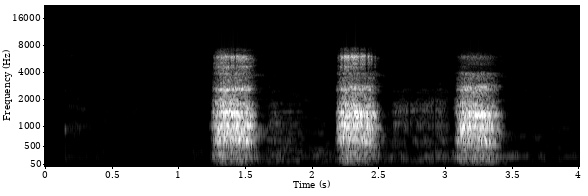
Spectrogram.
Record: exhalation_length: 4.0 s
exhalation_amplitude: 22880
exhalation_signal_mean_std_ratio: 0.4
survey_phase: beta (2021-08-13 to 2022-03-07)
age: 18-44
gender: Male
wearing_mask: 'No'
symptom_none: true
smoker_status: Current smoker (e-cigarettes or vapes only)
respiratory_condition_asthma: false
respiratory_condition_other: false
recruitment_source: REACT
submission_delay: 1 day
covid_test_result: Negative
covid_test_method: RT-qPCR
influenza_a_test_result: Negative
influenza_b_test_result: Negative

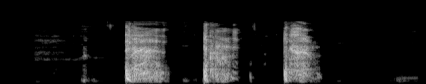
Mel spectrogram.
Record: three_cough_length: 4.3 s
three_cough_amplitude: 30867
three_cough_signal_mean_std_ratio: 0.37
survey_phase: beta (2021-08-13 to 2022-03-07)
age: 65+
gender: Female
wearing_mask: 'No'
symptom_cough_any: true
smoker_status: Current smoker (11 or more cigarettes per day)
respiratory_condition_asthma: false
respiratory_condition_other: false
recruitment_source: REACT
submission_delay: 2 days
covid_test_result: Negative
covid_test_method: RT-qPCR
influenza_a_test_result: Negative
influenza_b_test_result: Negative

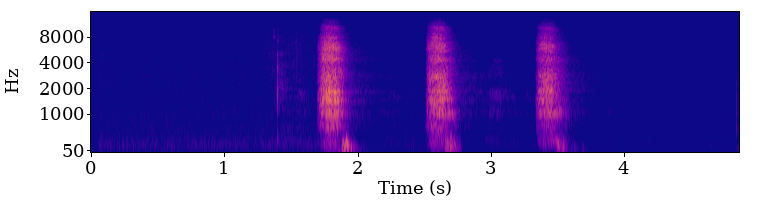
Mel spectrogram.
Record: exhalation_length: 4.9 s
exhalation_amplitude: 18625
exhalation_signal_mean_std_ratio: 0.26
survey_phase: beta (2021-08-13 to 2022-03-07)
age: 45-64
gender: Female
wearing_mask: 'No'
symptom_sore_throat: true
symptom_fatigue: true
symptom_headache: true
symptom_onset: 3 days
smoker_status: Never smoked
respiratory_condition_asthma: false
respiratory_condition_other: false
recruitment_source: Test and Trace
submission_delay: 1 day
covid_test_result: Positive
covid_test_method: RT-qPCR
covid_ct_value: 28.2
covid_ct_gene: N gene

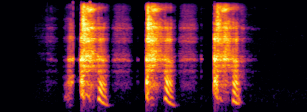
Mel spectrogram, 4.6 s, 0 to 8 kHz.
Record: three_cough_length: 4.6 s
three_cough_amplitude: 32768
three_cough_signal_mean_std_ratio: 0.4
survey_phase: beta (2021-08-13 to 2022-03-07)
age: 45-64
gender: Female
wearing_mask: 'No'
symptom_runny_or_blocked_nose: true
symptom_sore_throat: true
smoker_status: Never smoked
respiratory_condition_asthma: true
respiratory_condition_other: false
recruitment_source: REACT
submission_delay: 1 day
covid_test_result: Negative
covid_test_method: RT-qPCR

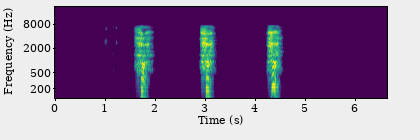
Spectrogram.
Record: exhalation_length: 6.7 s
exhalation_amplitude: 32603
exhalation_signal_mean_std_ratio: 0.26
survey_phase: beta (2021-08-13 to 2022-03-07)
age: 65+
gender: Male
wearing_mask: 'No'
symptom_cough_any: true
symptom_runny_or_blocked_nose: true
smoker_status: Ex-smoker
respiratory_condition_asthma: false
respiratory_condition_other: false
recruitment_source: Test and Trace
submission_delay: 2 days
covid_test_result: Positive
covid_test_method: ePCR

